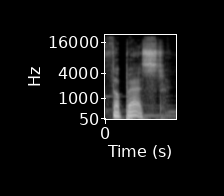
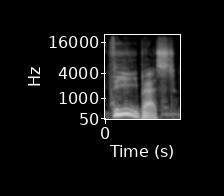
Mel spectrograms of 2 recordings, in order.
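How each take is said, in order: First: The stress falls on the word best. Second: The stress falls on the word the.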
